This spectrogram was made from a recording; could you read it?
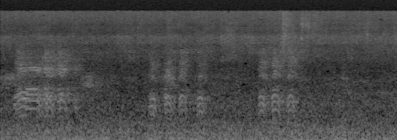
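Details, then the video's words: Geese give nasal honking calls in three short bursts over four seconds, half-buried under a steady low rush of wind in reeds by a calm autumn lake shore. "Sounds of Geese"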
